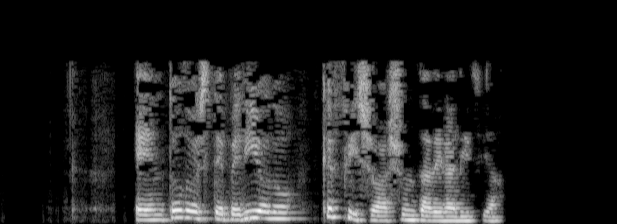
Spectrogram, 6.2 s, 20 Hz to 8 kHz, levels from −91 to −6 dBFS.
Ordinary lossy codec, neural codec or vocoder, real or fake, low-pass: MP3, 24 kbps; none; real; 7.2 kHz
